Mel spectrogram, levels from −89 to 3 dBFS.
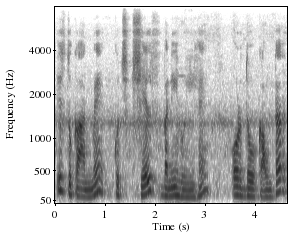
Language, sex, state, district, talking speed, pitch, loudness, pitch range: Hindi, male, Madhya Pradesh, Dhar, 155 wpm, 120 Hz, -19 LUFS, 105-130 Hz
